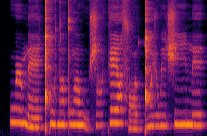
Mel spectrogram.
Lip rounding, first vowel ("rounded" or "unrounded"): unrounded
